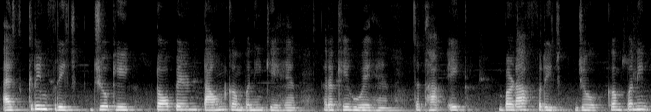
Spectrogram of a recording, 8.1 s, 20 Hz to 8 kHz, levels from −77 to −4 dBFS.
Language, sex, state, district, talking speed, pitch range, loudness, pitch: Hindi, female, Chhattisgarh, Raipur, 145 wpm, 190-210 Hz, -18 LUFS, 200 Hz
